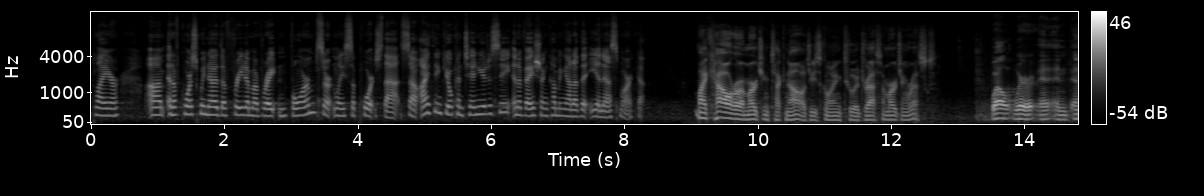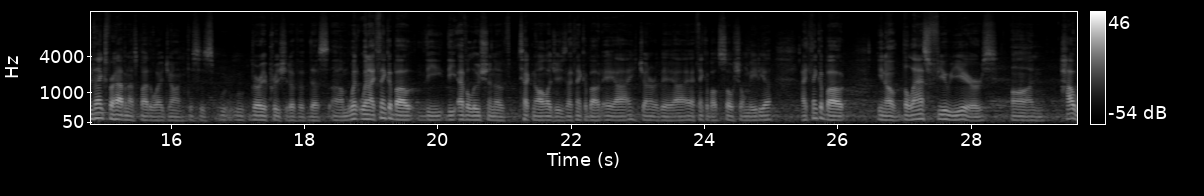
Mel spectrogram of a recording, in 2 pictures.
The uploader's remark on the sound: A panel of industry experts at the 2023 WSIA Annual Marketplace in San Diego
